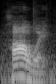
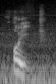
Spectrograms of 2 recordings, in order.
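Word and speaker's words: Hawick: Harwick. No. It's a place just north of Newcastle on the Scottish Yeah, borders, it is Harwick. and it's pronounced Hoik.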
